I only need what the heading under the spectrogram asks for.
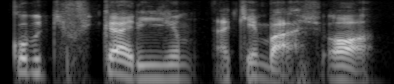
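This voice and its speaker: Guy teaching, kinda high voice, keeps going "right?", dull dry recording. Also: animated, brisk, dry recording. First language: Portuguese. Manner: chatty, keeps checking in with "né?" and "tá?". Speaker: Spanish teacher. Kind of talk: casual online lesson.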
